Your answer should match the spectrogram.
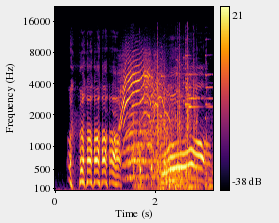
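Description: Cat meowing as it lies on the ground and is stepped on: a quick run of five short pulsing calls leads into a long, wavering, loud yowl.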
